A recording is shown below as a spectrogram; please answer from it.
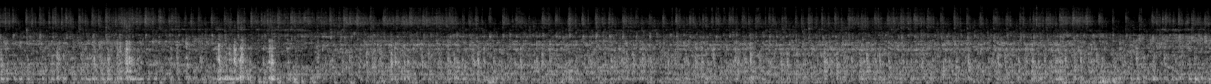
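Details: BMW E36 316i with the M43 engine at idle: a light, busy ticking and rattle sits above the engine hum. Something is off, but the source isn't clear.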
